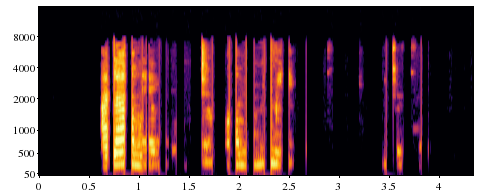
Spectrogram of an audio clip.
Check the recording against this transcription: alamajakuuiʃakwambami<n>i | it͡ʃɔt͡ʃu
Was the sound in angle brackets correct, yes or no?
no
